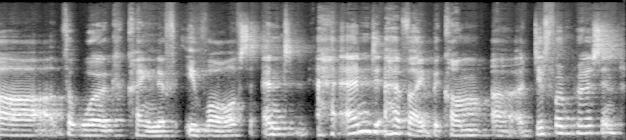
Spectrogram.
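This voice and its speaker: A woman's very deep, low voice, with lively intonation and a very slow pace. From Zimbabwe. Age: 60s. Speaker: choreographer and performer. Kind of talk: interview. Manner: halting, many fillers.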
